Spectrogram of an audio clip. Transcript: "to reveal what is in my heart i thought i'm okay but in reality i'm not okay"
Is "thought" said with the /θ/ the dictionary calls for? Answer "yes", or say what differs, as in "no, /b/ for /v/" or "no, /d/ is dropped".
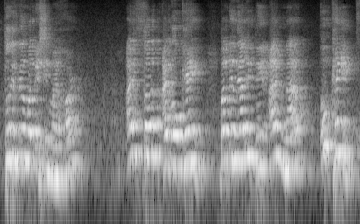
no, /f/ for /θ/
